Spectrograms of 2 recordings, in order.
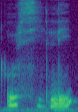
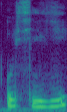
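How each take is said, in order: First: Its ending does not rhyme with 'vriller'. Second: Its ending rhymes with 'vriller'. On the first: The speaker calls it right. "se prononce osciller" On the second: The speaker calls it wrong. "et non osciller qui aimerait avec vriller"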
